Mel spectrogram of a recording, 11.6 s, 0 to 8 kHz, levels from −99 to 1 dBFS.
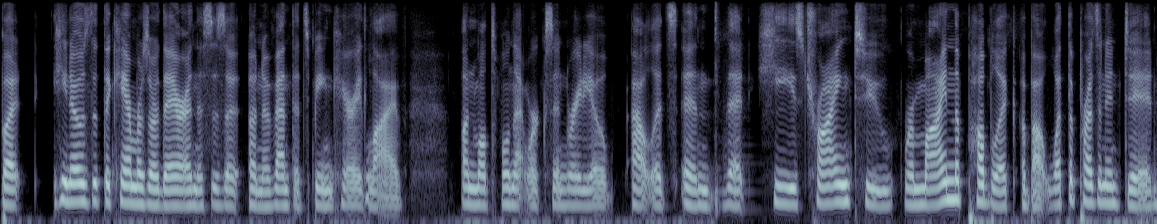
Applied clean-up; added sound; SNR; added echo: neural mask model DeepFilterNet 3.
